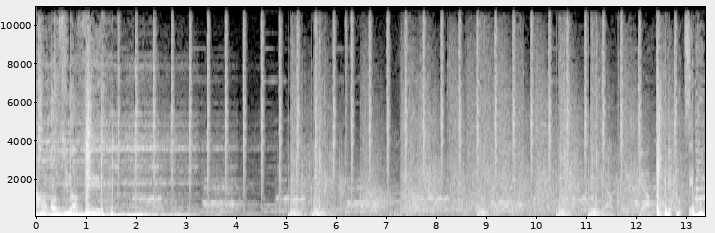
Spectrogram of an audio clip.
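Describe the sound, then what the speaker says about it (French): Gunshot sound effects in a Belgian rap mixtape, sharp cracks fired singly and in rapid bursts over a musical backing, some loud and close, others lighter and spaced irregularly. "Écoute ces coups de feu"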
